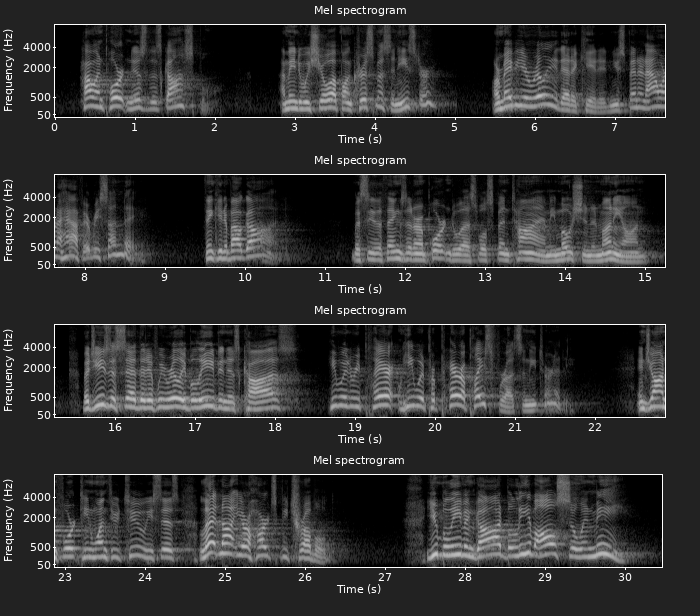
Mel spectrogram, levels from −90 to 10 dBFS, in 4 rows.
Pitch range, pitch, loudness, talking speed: 180-250 Hz, 215 Hz, -25 LUFS, 185 wpm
